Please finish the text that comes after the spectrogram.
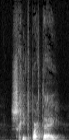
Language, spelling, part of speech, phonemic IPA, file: Dutch, schietpartij, noun, /ˈsxit.pɑr.tɛi̯/, Nl-schietpartij.ogg
- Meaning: shooting, shootout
